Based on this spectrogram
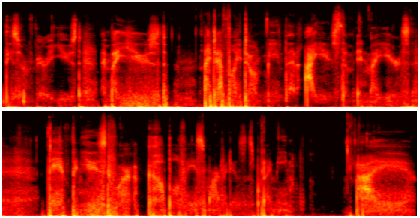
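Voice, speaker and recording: A woman whispering softly and breathily right up close to the microphone, ear to ear, chatting casually to viewers in ASMR style. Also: normal speed. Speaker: ASMR video creator and host.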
